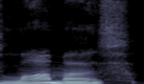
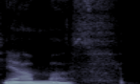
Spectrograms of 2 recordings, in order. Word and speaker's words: llamas: Unfortunately, every time I see the word llamas, my brain goes llamas. It's llamas.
